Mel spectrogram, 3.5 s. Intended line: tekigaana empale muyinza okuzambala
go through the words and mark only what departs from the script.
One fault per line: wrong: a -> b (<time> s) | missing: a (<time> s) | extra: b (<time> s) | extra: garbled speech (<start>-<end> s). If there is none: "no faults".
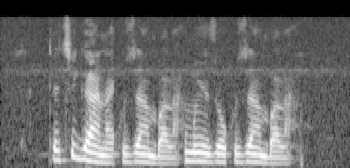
wrong: empale -> okuzambala (1.1 s)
